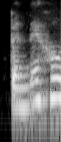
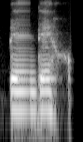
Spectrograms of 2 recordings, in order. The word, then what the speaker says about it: pendejo: Pendejo is probably the least offensive of these P words.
